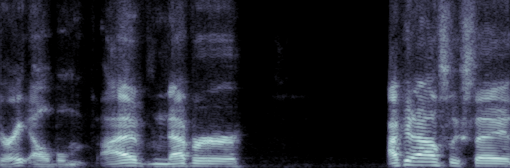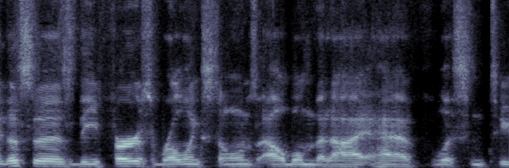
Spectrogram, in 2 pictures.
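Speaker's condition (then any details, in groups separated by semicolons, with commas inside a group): No condition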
